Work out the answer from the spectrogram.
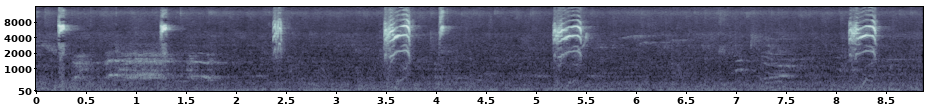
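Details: Male Javan cochoa in full song with Sepah raja imitations and rough chattering ticks: sharp, high, scattered chirps and brief buzzy bursts with downward-sweeping notes, spaced one to two seconds apart against a quiet background.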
